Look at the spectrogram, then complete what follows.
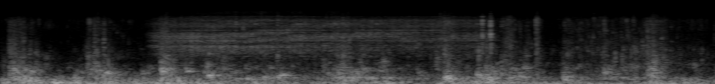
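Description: Water splashing and lapping around a small boat, with wind rumbling on the microphone and a few light knocks.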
